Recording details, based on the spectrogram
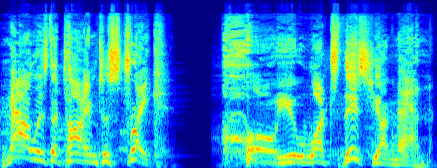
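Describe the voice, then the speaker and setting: Older male god, proud and paternal, theatrical game voice, pompous old-fashioned diction, extremely animated intonation. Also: a little high, slow pace, vocal fry, soft background music, exaggerated voice. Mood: wrathful. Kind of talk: theatrical video game voice lines.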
